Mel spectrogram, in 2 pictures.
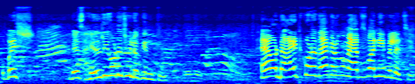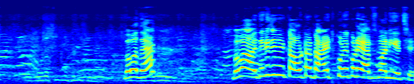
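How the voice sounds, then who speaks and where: A woman's voice: very high-pitched, expressive, fairly quick, pauses often, a bit bright. A woman vlogging as a mother at an outdoor cowshed, coaxing and warning her child and repeating words over and over. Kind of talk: casual vlog narration and talking to a child. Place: outdoor cowshed with people around. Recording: busy outdoor crowd noise.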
